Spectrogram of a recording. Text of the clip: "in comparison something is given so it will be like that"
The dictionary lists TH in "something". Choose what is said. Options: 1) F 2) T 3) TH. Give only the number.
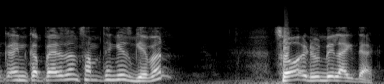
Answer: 2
